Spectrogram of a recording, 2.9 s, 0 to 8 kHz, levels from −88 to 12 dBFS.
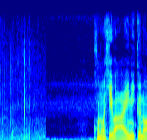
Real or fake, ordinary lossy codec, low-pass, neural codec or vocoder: real; Opus, 64 kbps; 7.2 kHz; none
